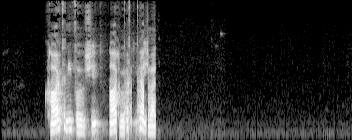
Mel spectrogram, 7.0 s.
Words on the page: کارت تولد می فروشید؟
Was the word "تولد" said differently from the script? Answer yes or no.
yes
